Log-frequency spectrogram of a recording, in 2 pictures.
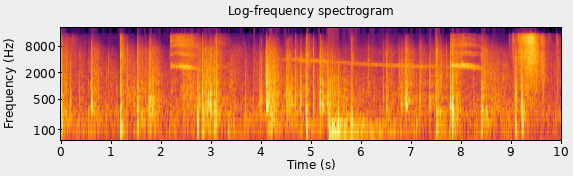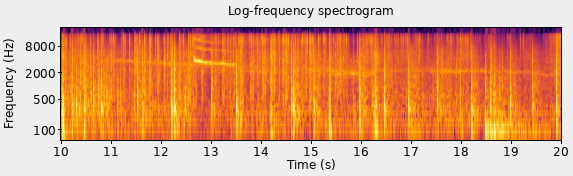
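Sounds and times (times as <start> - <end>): falling firework whistles: 0.0 - 20.0
firecrackers banging and popping: 0.0 - 20.0
short hissing burst: 9.0 - 9.8.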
